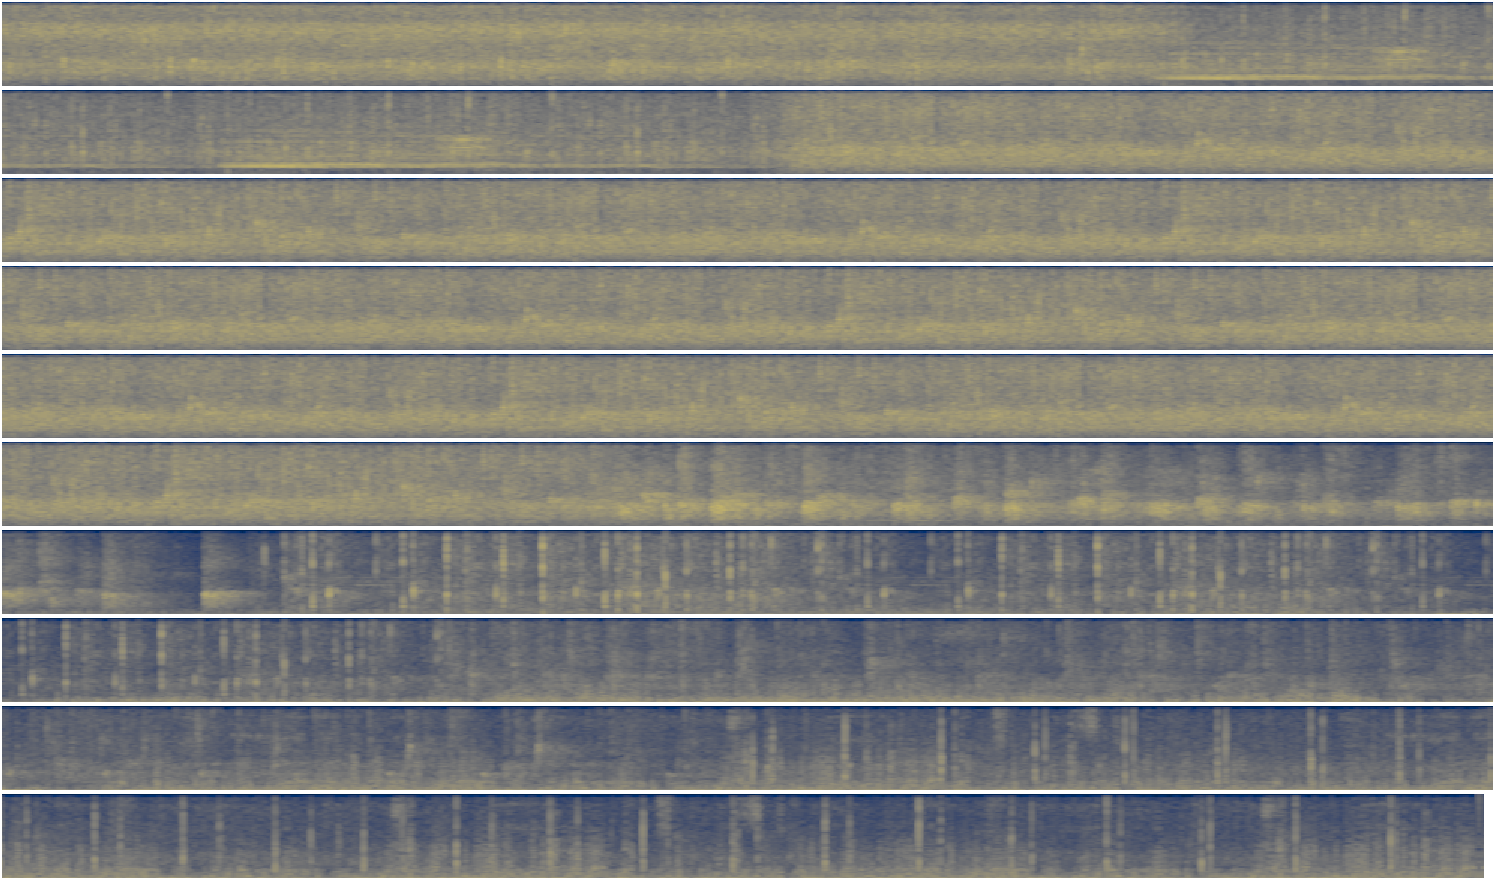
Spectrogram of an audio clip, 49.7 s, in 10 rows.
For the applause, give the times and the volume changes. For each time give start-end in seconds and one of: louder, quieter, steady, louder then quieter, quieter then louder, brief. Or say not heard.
0.0-49.6 quieter.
